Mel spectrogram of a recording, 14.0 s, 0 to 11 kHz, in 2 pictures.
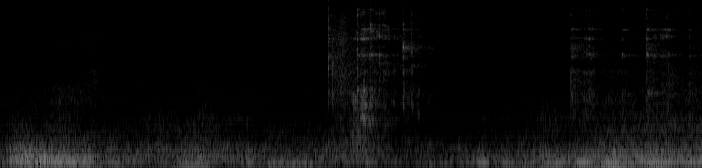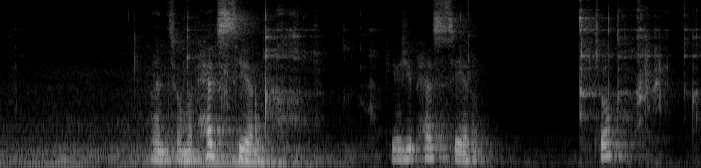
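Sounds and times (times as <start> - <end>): spoon clinking in a container: 8.7 - 11.8, 12.8 - 14.0.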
